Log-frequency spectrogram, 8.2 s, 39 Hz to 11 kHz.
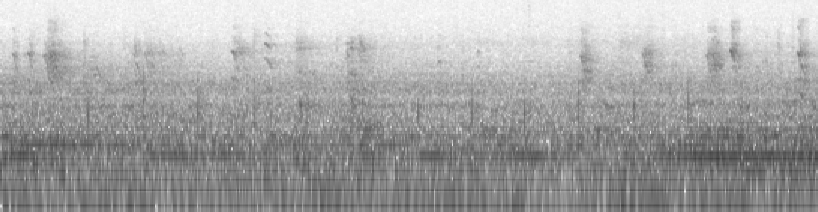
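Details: Eurasian jackdaws interacting on a rooftop in Helsinki, Finland, on an October 2015 evening: short, sharp 'chak' notes in irregular bursts, several per second at times, over a low hum of distant traffic.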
